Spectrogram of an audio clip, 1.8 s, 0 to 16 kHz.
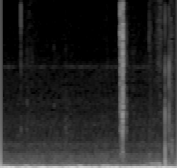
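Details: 2011 Toyota Camry with code P0302 (cylinder 2 misfire), later fixed with new spark plugs and ignition coils. Deep, uneven idle with irregular dips and surges, pointing to a single-cylinder misfire; suspected, not confirmed.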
